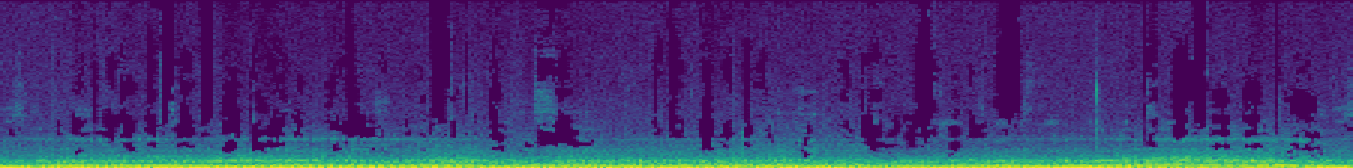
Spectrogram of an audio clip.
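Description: Car engine running under way, heard from inside the cabin with road rumble beneath it. Its note dips and climbs back a few times, about a third of the way in, past the middle and again near the end.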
